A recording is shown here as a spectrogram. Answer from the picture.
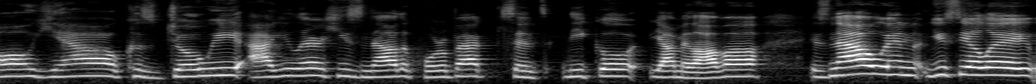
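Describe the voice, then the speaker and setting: Speaking with a Spanish accent, a woman uses a high pitch and ordinary pitch variation in an animated tone at a fairly slow pace. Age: 30s. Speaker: sports picks streamer. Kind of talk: casual monologue.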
